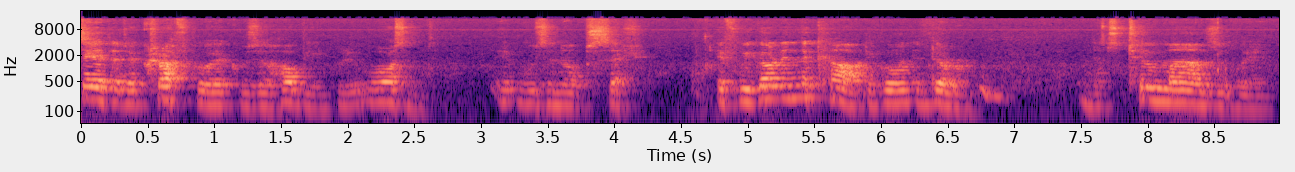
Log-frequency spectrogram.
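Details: Adult; no speech disorder.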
